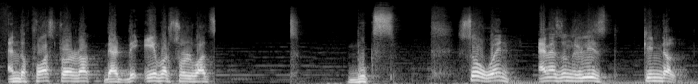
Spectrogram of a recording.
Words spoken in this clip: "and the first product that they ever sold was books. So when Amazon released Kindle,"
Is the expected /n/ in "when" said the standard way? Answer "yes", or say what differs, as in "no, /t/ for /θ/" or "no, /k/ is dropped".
yes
